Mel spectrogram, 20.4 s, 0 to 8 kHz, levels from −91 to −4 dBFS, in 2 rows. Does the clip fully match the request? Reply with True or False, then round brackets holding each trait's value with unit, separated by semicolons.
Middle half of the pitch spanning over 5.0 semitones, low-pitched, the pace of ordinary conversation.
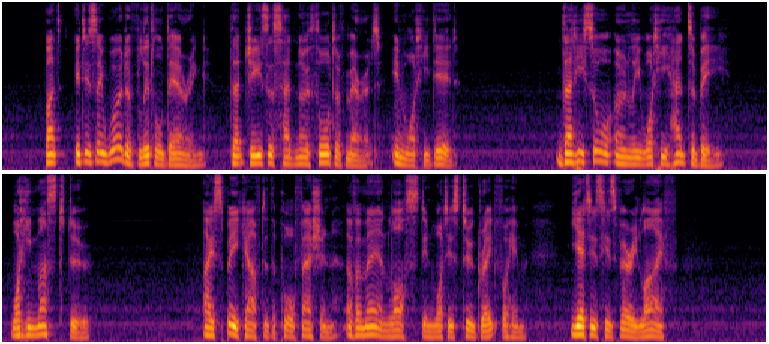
True (5.4 semitones; 120 Hz; 160 wpm)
